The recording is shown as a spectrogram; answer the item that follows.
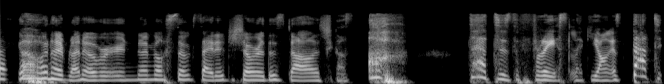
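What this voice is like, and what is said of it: Usual voice. Nothing is said of it.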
